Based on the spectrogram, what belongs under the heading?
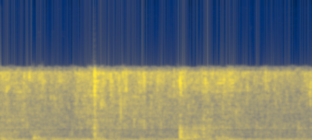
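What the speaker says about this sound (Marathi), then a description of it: "आता हे परतत असतानाच मी त्यात घालते थोडेसे शेंगदाणे" Moth bean usal sizzling steadily as it is sautéed in a pan with raw peanuts, a continuous close frying hiss broken by a few soft stirring scrapes, with no one talking.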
